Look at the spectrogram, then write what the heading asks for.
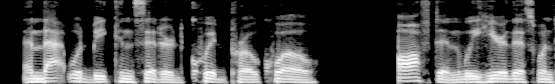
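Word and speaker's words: quid pro quo: It is three words. Each word is only one syllable. And if you're saying it together, the stress is kind of on that first word and that last word.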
